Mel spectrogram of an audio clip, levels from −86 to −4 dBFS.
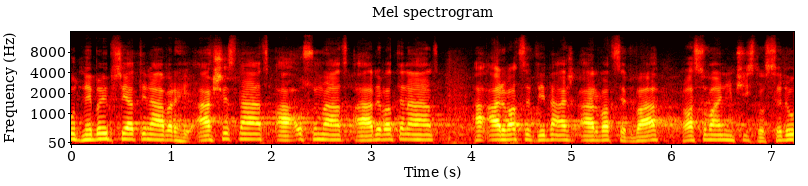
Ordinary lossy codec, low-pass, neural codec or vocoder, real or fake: MP3, 96 kbps; 14.4 kHz; codec, 44.1 kHz, 7.8 kbps, DAC; fake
